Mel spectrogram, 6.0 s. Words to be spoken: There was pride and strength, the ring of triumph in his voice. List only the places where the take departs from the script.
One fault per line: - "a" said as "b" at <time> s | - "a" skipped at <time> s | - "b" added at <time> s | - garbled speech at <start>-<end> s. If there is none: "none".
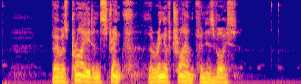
none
